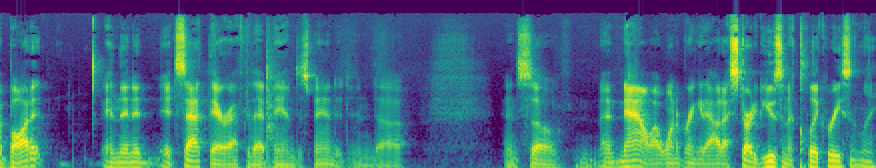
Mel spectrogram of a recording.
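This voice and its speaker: A man with a very deep, low voice speaks in an American accent. His intonation is lively, broken by long, frequent pauses. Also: moderate pace. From Houston, Texas. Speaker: drummer. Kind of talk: casual interview chat.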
